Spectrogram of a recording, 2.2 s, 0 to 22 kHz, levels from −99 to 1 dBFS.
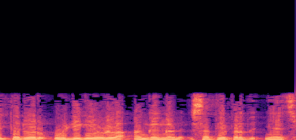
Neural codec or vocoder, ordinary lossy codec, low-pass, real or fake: none; none; 7.2 kHz; real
